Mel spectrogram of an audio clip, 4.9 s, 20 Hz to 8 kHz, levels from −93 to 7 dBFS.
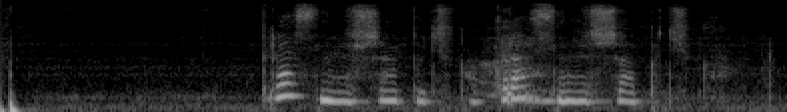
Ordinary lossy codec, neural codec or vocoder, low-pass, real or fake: AAC, 32 kbps; codec, 24 kHz, 6 kbps, HILCodec; 7.2 kHz; fake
